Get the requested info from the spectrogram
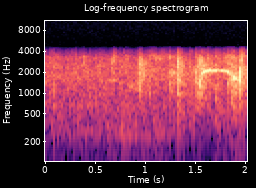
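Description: An audience starting to applaud as a song ends: a few scattered claps about a second in, then one whistle that rises and falls near the end, with the clapping growing louder.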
